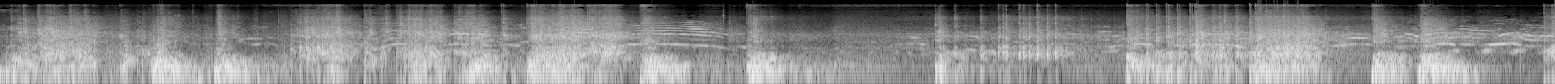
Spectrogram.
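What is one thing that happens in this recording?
A crowd of men and women shouts and cheers loudly outdoors.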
